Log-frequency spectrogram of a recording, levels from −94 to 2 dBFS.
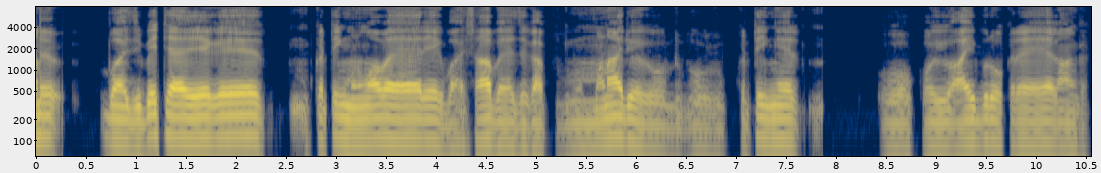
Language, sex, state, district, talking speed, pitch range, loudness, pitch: Marwari, male, Rajasthan, Nagaur, 100 wpm, 90-110 Hz, -17 LUFS, 100 Hz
